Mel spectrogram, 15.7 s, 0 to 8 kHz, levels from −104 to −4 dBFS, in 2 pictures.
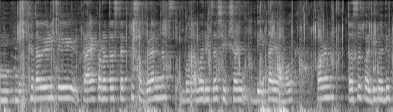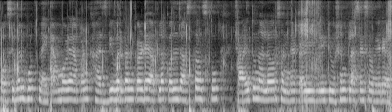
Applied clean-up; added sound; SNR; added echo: none; Chewing, mastication; 9 dB; reverberation time 0.9 s.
